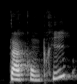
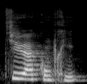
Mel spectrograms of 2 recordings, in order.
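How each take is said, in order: First: The vowel of tu is dropped. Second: The vowel of tu is fully pronounced. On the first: "T'as compris au lieu de" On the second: "au lieu de tu as compris"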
